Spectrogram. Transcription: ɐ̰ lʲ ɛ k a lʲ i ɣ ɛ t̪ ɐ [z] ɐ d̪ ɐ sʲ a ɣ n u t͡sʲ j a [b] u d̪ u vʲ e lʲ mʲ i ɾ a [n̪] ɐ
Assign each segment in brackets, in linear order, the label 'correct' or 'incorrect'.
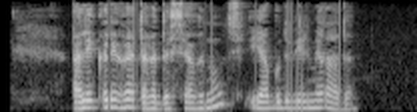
incorrect, correct, incorrect

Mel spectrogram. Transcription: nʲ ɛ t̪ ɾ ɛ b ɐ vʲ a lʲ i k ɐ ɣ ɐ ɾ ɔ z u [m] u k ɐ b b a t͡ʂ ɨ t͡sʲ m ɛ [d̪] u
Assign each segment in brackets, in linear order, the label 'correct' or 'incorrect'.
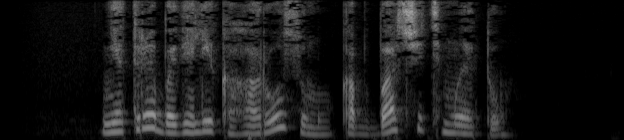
correct, incorrect

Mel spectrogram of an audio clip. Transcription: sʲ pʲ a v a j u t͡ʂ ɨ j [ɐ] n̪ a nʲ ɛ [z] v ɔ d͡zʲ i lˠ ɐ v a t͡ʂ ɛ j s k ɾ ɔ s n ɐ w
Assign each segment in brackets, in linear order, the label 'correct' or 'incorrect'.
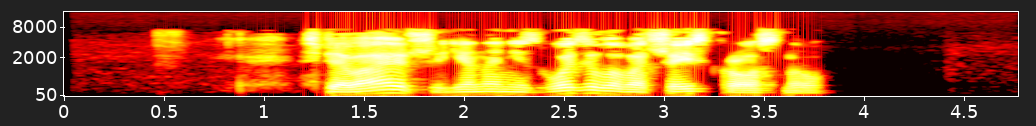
incorrect, correct

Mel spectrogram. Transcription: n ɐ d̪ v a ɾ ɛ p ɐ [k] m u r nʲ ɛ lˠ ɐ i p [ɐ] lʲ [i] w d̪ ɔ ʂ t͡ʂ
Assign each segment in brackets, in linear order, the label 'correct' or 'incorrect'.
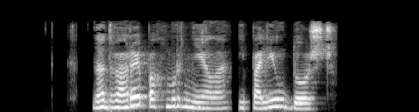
incorrect, incorrect, correct

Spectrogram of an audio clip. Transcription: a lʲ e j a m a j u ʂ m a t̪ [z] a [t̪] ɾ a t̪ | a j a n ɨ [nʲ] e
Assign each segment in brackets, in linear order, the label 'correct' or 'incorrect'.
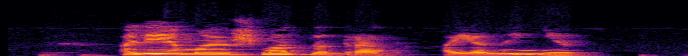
correct, correct, correct

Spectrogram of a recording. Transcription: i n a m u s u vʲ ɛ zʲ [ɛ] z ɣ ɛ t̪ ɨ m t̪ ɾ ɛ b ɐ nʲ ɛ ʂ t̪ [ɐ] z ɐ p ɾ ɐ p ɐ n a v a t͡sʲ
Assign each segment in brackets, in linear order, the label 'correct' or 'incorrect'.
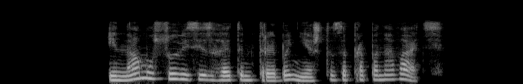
incorrect, correct

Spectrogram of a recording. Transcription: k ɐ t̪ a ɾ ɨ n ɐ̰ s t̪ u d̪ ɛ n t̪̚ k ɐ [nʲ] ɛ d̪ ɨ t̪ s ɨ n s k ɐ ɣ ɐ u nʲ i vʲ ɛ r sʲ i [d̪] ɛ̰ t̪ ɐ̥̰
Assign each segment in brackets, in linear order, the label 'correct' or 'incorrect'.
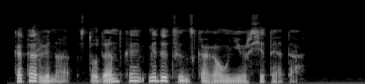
incorrect, incorrect

